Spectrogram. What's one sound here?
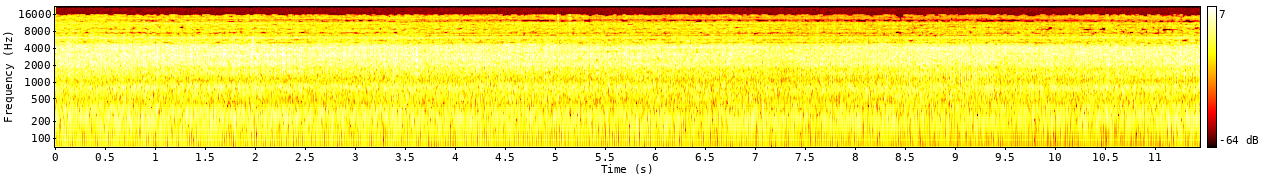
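A tractor engine rumbles steadily in the distance, slowly fading as it drives away.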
